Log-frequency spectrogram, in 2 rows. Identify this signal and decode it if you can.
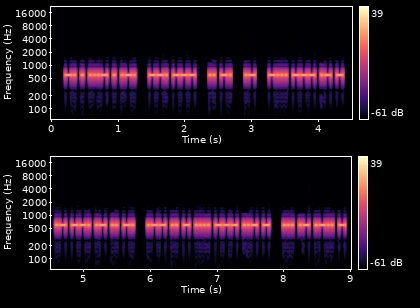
Morse code, heard as a keyed tone, about 40 wpm, 600 Hz. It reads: NEVER GO IN A BOAT AGAIN WITHOUT SALT
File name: the old man and the sea 2 40wpm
